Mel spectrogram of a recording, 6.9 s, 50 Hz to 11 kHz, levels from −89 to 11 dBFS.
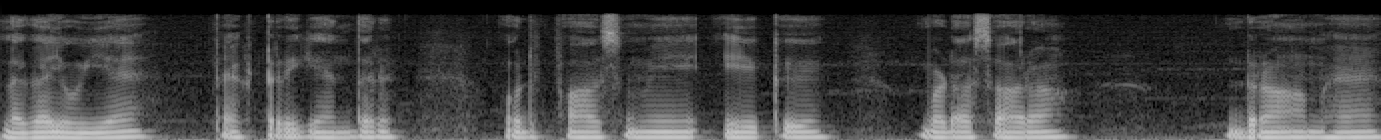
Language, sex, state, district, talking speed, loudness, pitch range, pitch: Hindi, male, Chhattisgarh, Sukma, 130 wpm, -17 LUFS, 120-125 Hz, 125 Hz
